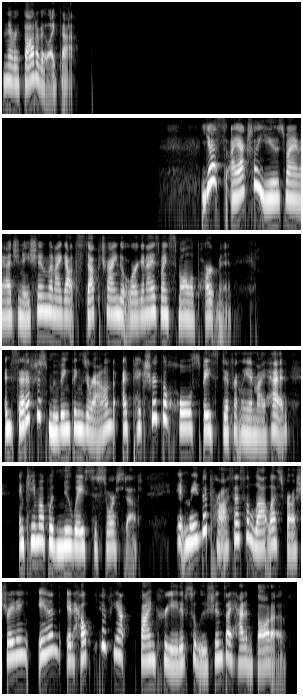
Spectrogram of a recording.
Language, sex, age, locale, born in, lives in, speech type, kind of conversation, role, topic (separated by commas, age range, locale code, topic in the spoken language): English, female, 25-29, en-US, United States, United States, read, expert-assistant, asker, What role does imagination play in solving problems?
